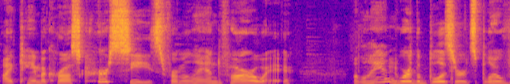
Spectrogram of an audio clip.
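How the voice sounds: Here a natural reading voice moves through ordinary pitch variation.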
